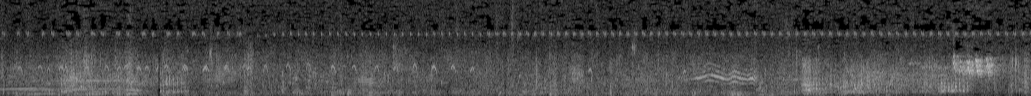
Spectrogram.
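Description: Animal calls during a lion's attack on a hippo calf, over the noise of the scuffle. There are pitched cries near the start and a wavering call about seven seconds in.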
